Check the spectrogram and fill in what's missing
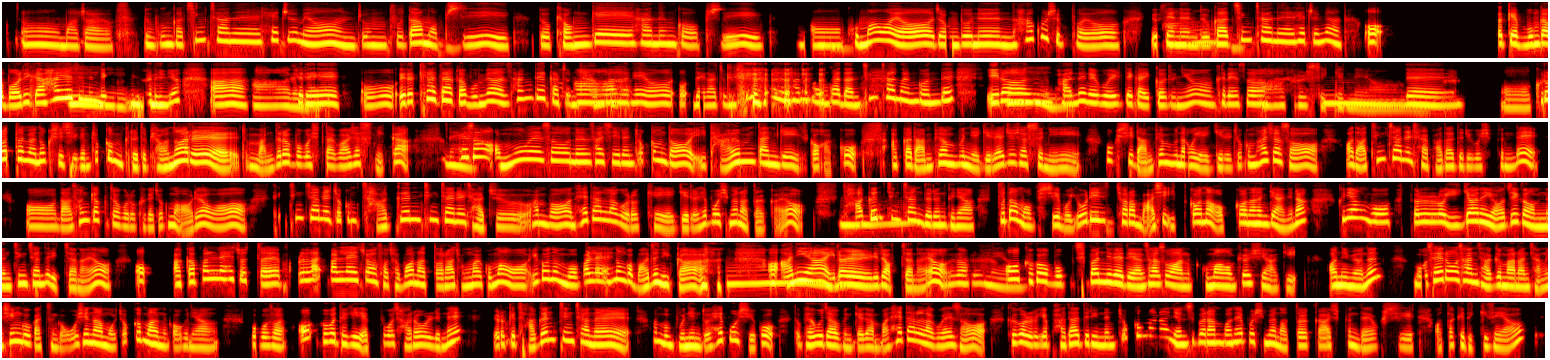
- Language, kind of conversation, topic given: Korean, advice, 칭찬을 받으면 왜 믿기 어렵고 불편하게 느껴지나요?
- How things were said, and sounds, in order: tapping; other background noise; laugh; "줬잖아" said as "줬자야"; "빨래" said as "쁠라"; laughing while speaking: "맞으니까"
